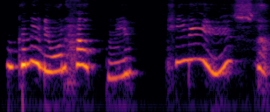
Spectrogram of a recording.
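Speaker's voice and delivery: very high plea, fading to a whimper; tearful pleading. Acted. Stranded chair begging anyone to help, tearful pleading. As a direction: beg for help, voice climbing high on please.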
